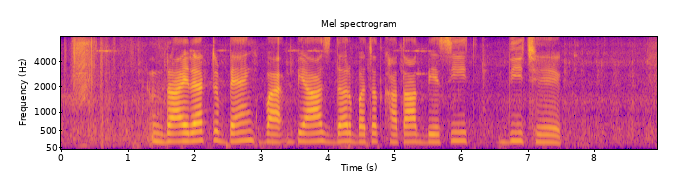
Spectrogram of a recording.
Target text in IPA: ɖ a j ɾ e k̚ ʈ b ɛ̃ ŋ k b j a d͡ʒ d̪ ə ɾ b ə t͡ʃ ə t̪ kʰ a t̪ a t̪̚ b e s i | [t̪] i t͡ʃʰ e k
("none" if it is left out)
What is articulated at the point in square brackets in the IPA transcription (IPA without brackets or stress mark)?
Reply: d̪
